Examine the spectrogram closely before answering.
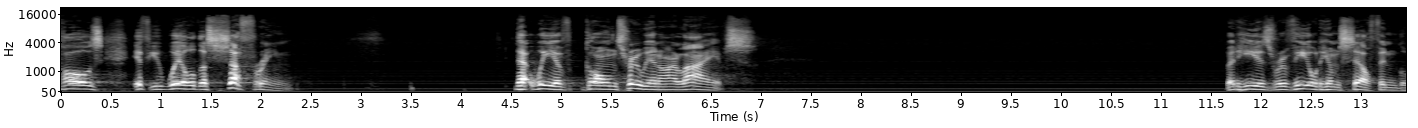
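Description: A middle-aged man speaks calmly and slowly into a microphone, with long pauses.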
